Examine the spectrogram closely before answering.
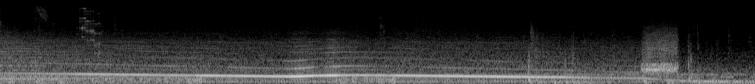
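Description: A car engine hums and whines as it slows down.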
